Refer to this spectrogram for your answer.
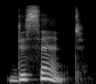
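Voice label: "dissent", English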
